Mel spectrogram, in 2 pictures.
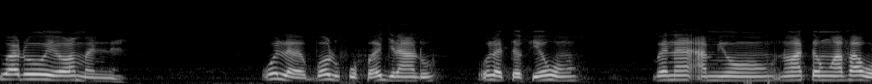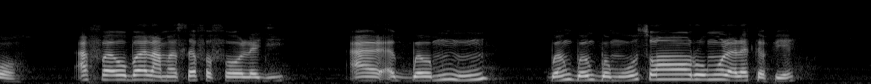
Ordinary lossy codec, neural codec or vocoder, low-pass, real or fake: MP3, 48 kbps; none; 7.2 kHz; real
